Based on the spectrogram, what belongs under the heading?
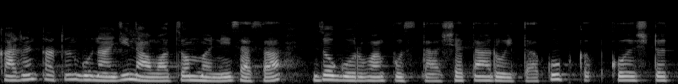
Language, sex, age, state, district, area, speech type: Goan Konkani, female, 18-30, Goa, Salcete, urban, spontaneous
